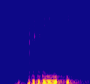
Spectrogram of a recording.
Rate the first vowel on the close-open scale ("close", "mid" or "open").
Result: close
